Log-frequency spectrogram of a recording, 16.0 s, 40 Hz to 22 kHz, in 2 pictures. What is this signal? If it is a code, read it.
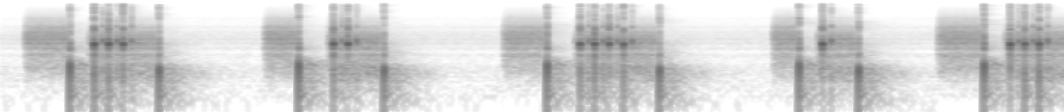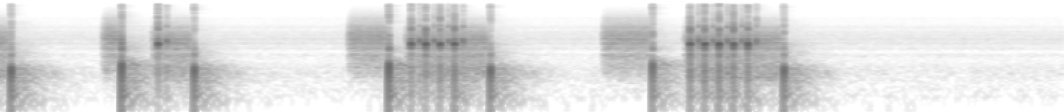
Pulse dialling, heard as a rotary dial, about 9 pulses a second. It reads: 3 2 4 1 3 1 4 5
